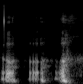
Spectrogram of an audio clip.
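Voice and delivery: unvoiced huffing laugh; mock breathy creature chuckle; breathy monster laugh. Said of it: "he's like".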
